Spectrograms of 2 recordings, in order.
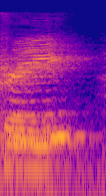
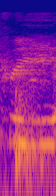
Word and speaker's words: Qri: My name is Cree. Hey Chizzy, I'll let you go. Let me go. My name is Cree. It's spelled QRI.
